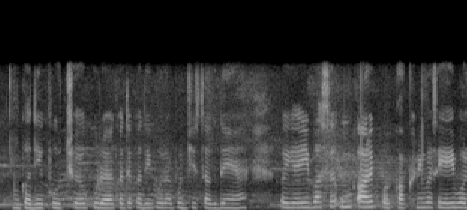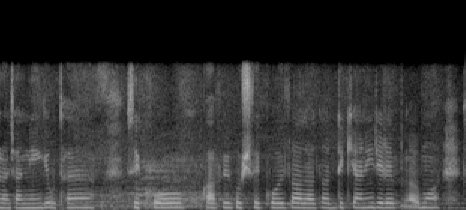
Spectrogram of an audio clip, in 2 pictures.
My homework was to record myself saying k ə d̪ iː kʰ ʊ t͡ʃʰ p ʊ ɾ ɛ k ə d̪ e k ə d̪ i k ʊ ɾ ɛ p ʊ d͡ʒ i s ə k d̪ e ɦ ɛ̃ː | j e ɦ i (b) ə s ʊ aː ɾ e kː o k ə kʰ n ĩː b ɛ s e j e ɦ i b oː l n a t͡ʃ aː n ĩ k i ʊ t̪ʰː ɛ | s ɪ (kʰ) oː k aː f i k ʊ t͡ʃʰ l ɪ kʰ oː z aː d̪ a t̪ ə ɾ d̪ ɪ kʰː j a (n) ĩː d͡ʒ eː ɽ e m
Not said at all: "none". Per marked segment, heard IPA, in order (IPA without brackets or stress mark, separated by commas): b, kʰ, n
